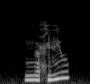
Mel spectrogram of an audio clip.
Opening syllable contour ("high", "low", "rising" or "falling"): low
